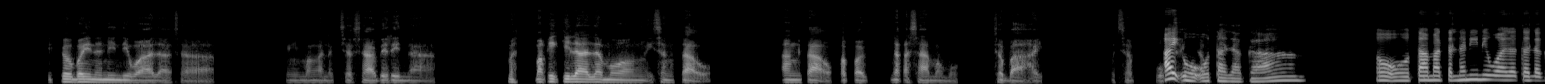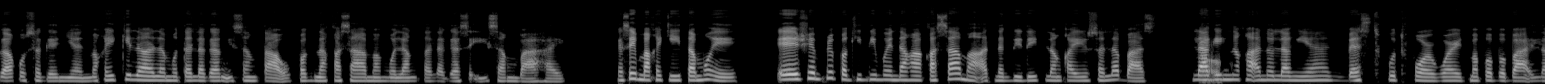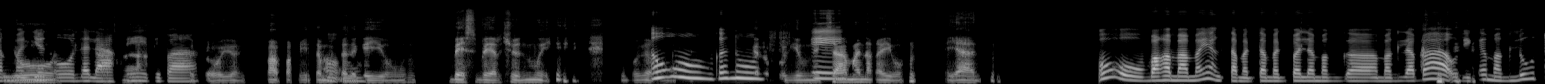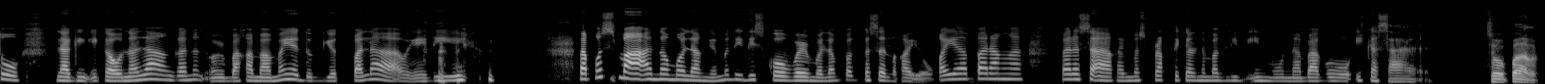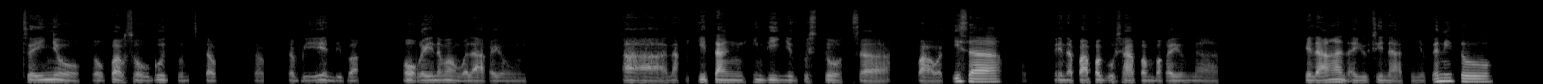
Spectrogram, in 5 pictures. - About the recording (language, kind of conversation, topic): Filipino, podcast, Sino ang bigla mong nakilala na nagbago ng takbo ng buhay mo?
- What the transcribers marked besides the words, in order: in English: "best foot forward"; chuckle; unintelligible speech; other background noise; chuckle; chuckle; in English: "so far, so good"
